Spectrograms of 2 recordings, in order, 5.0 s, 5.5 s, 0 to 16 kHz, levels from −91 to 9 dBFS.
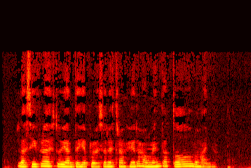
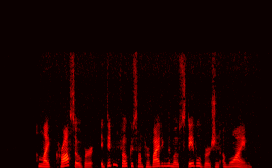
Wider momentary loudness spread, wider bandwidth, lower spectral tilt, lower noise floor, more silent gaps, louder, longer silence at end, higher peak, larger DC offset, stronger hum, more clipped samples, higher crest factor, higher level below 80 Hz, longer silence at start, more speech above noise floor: second, 6 LU vs 12 LU; about the same, 11.5 kHz vs 11.5 kHz; first, -7 dB/octave vs -3 dB/octave; second, -49 dBFS vs -83 dBFS; neither; first, -24 LUFS vs -52 LUFS; about the same, 0.45 s vs 0.45 s; first, -12 dBFS vs -30 dBFS; neither; neither; neither; second, 12 dB vs 24 dB; first, -56 dBFS vs under -90 dBFS; second, 0.35 s vs 0.7 s; second, 26 dB vs 30 dB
